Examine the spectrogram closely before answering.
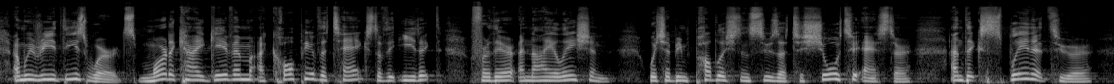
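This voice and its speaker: A man with a Scottish accent talks at a moderate pace in a high-pitched voice. The recording is very clean, with a silent background. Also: lively intonation. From Scotland. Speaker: charity director and guest preacher. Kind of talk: church sermon.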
